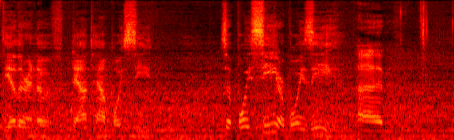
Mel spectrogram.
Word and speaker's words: Boise: local to Idaho that it is Boise. And that was like a C as in the letter C? A C as in the ocean, yes. Oh, okay. That by saying it with a Z, a Boise, flags you as someone from California.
